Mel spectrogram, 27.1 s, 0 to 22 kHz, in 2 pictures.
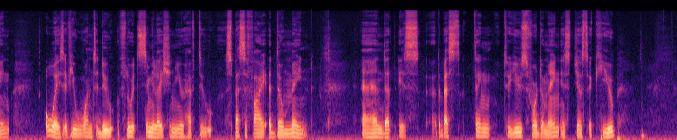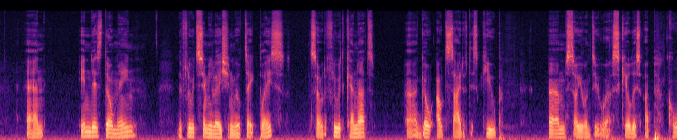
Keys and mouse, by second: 3.4-5.4 middle drag, 7.7 shift+a, 12.7 z, 13.7-15.4 middle drag, 18.6-22.0 middle drag, 23.9 middle click, 24.3 click, 25.7 s, 26.1 click.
